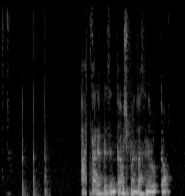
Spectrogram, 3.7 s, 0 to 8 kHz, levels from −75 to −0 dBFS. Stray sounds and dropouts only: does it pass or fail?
fail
